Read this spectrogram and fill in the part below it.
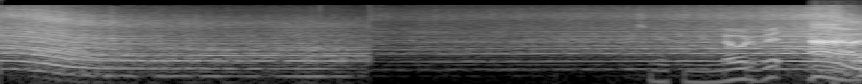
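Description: Race car engines roar at high revs, shifting in pitch as the cars pass.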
